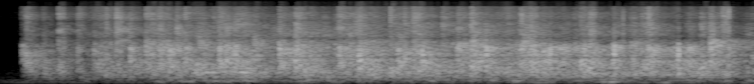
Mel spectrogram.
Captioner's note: all applauding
